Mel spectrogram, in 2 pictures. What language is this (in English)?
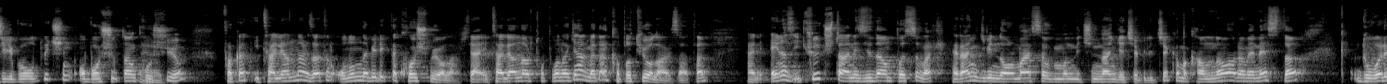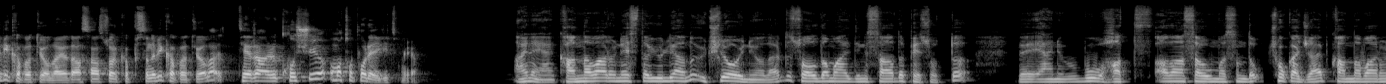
Turkish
